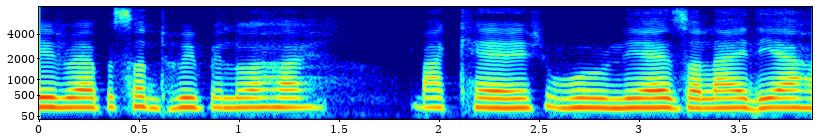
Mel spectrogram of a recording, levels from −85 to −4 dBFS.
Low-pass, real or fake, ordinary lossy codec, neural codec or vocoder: none; fake; none; codec, 16 kHz, 0.9 kbps, LongCat-Audio-Codec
